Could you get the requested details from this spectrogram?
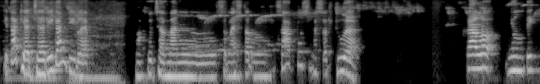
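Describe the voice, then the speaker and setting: A middle-aged woman, a nursing lecturer telling stories in a casual, animated class talk full of rhetorical questions. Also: medium pitch, low-quality recording. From Indonesia. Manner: chatty, animated storytelling with laughs and rhetorical questions.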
